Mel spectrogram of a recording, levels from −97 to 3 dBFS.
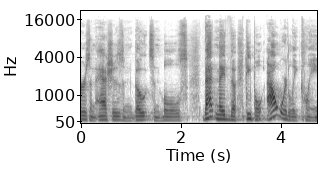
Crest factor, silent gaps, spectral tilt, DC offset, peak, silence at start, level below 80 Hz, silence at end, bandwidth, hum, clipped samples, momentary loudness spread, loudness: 24 dB; none; -4.5 dB/octave; under 0.1%; -4 dBFS; 0 s; -78 dBFS; 0 s; 19 kHz; none; under 0.1%; 14 LU; -29 LUFS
